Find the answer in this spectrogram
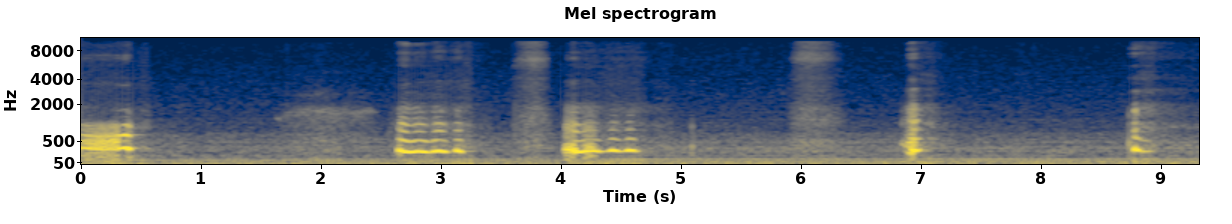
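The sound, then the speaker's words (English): A cat meows repeatedly from another room for attention, with about five drawn-out, tonal calls spaced irregularly over several seconds against a quiet background with a low steady hum. “Oh, meow. At you from the other room until you pay attention to me. Meow. Meow.”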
